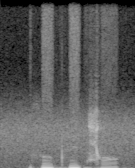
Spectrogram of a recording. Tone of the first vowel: falling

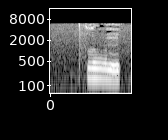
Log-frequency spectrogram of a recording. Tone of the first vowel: low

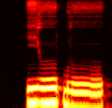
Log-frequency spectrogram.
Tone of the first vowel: high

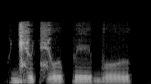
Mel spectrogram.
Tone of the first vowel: falling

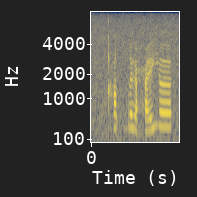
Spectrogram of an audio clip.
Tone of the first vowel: high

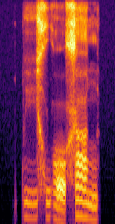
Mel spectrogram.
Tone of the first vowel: rising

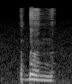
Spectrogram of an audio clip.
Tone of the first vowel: low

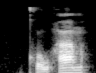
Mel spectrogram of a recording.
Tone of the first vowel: low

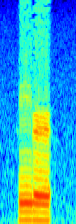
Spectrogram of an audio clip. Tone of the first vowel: low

